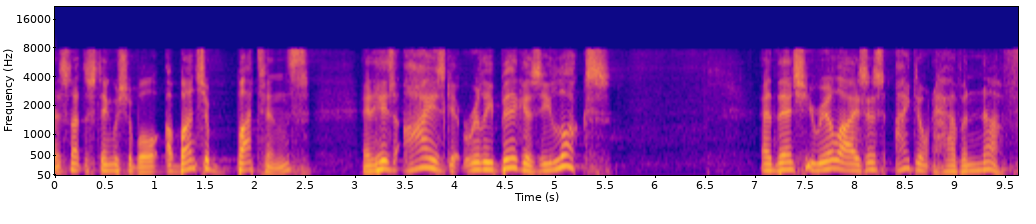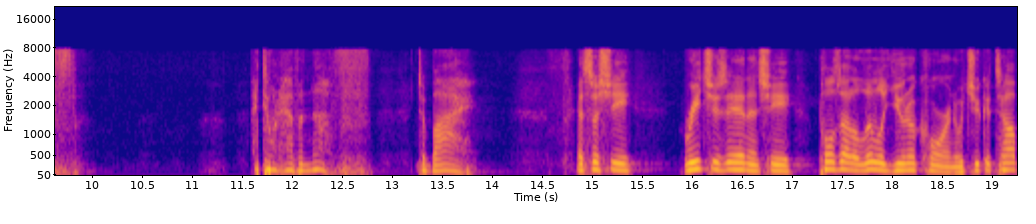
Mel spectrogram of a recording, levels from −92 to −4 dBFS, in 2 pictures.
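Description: No technical faults are audible.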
